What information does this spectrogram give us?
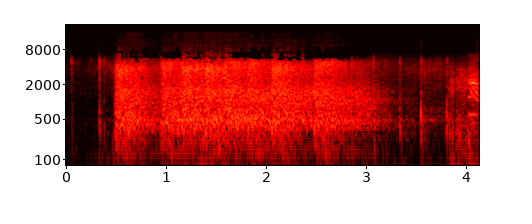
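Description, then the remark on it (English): A loud, dense barrage of rapid gunfire is fired into a cave entrance, roaring for about three seconds, then thinning out into a few scattered, sharp single shots. No one speaks. “Then one of the horses whinnied, which was a signal for them to open fire into the cave entrance.”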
